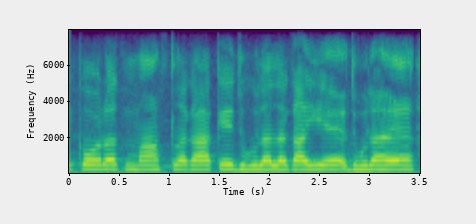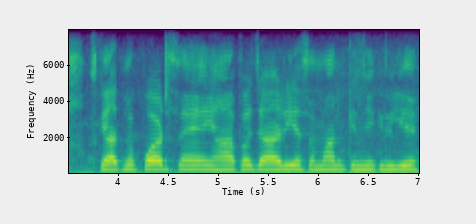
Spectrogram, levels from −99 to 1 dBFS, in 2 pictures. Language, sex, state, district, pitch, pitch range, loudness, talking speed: Hindi, female, Bihar, Araria, 250 Hz, 245-255 Hz, -15 LUFS, 205 wpm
